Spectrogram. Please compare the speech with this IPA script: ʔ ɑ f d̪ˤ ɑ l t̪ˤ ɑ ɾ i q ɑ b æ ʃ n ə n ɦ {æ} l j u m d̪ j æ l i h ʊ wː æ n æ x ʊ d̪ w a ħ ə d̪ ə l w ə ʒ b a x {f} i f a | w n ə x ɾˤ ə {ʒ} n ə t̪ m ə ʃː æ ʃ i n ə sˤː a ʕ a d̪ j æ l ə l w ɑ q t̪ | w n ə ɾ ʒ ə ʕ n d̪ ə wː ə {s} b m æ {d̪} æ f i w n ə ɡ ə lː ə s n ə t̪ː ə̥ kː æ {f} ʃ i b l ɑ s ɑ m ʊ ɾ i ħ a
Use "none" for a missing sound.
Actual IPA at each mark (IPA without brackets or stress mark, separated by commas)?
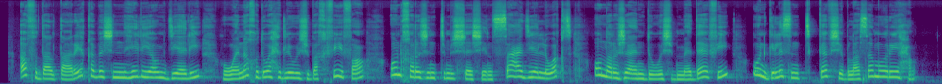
i, f, ʒ, ʃ, d̪, f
